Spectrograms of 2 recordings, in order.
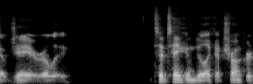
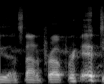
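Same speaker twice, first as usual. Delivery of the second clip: ordinary talk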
